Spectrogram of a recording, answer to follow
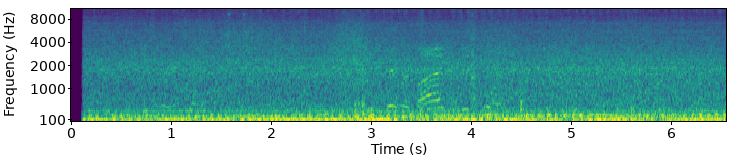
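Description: ATV engine idling steadily, with a brief call from a person's voice about halfway through.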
